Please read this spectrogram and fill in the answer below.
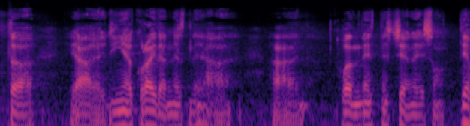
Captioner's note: stuttering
